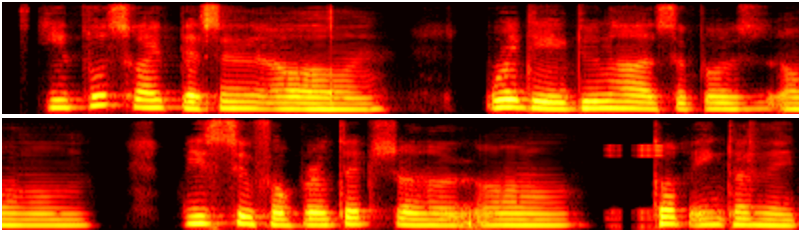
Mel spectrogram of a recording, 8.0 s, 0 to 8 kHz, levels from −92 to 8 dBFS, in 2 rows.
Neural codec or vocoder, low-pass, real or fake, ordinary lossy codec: codec, 24 kHz, 0.9 kbps, WavTokenizer, medium music audio release; 7.2 kHz; fake; none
